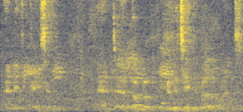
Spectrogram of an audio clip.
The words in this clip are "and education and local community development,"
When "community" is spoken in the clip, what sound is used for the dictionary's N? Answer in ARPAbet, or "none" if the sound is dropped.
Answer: L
